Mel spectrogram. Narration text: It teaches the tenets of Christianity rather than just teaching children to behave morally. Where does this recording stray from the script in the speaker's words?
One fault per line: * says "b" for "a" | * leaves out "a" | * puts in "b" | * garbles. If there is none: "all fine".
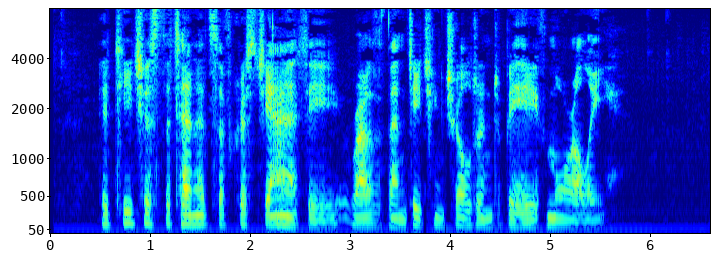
* leaves out "just"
